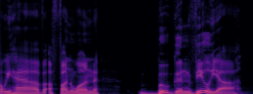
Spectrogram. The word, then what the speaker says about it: bougainvillea: have a fun one bougainvillea bougainvillea or bougainvillea or bogan v via bougainville b-o-u-g-a-i-n-v-i-l-l-e-a you could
